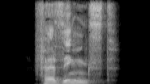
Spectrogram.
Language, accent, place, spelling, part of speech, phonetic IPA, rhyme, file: German, Germany, Berlin, versinkst, verb, [fɛɐ̯ˈzɪŋkst], -ɪŋkst, De-versinkst.ogg
- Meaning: second-person singular present of versinken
